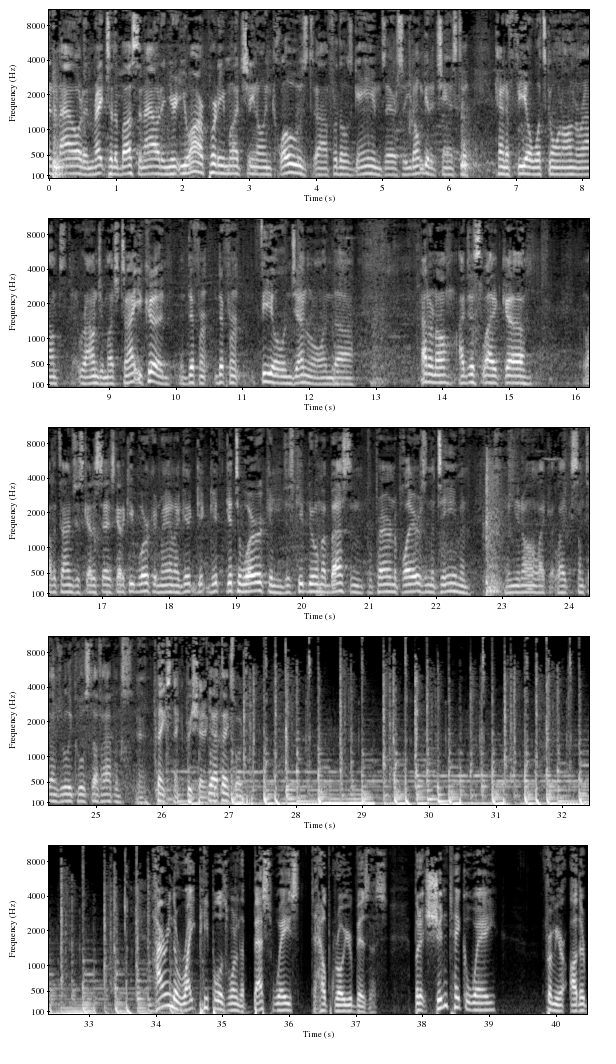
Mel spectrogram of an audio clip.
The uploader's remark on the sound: Live at an unforgettable 2020 All-Star Game in Chicago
